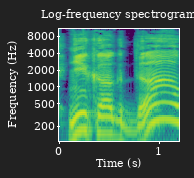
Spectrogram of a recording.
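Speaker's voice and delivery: slow emphatic cry of never; exclaiming. A narrator's reading. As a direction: plant the word firmly and slowly. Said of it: "воскликнула Пегати".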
